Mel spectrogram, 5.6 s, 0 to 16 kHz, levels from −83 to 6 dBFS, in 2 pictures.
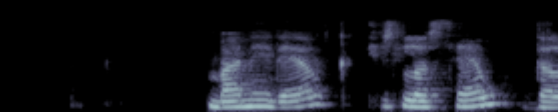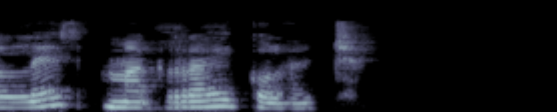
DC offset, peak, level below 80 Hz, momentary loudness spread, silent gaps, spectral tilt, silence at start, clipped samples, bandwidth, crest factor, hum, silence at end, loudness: under 0.1%; -10 dBFS; -70 dBFS; 10 LU; none; -6 dB/octave; 1.05 s; under 0.1%; 8 kHz; 18 dB; none; 1 s; -27 LUFS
